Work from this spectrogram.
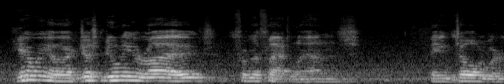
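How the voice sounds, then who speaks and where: A man's fairly high voice, with ordinary pitch variation, goes at a moderate pace while noticeable background noise sounds behind him. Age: 80s+. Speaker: retired airline captain. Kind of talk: talk to club audience.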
